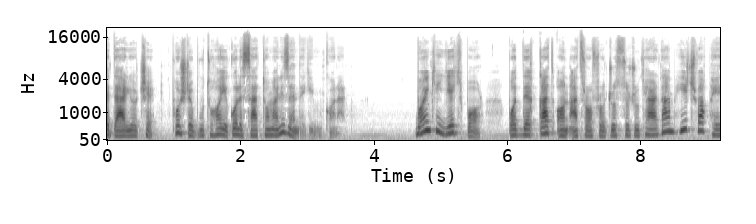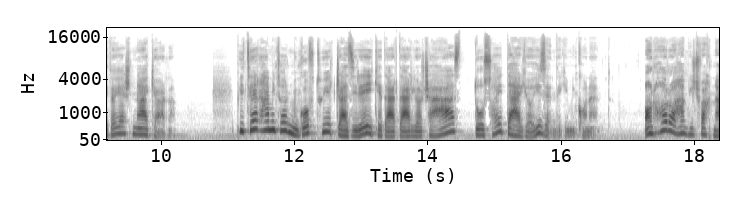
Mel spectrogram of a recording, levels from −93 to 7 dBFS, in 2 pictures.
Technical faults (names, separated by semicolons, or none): none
